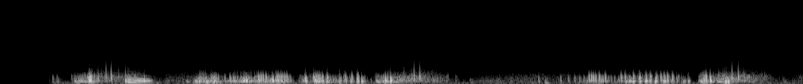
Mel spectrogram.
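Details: Child's lungs recorded with StethoMe electronic stethoscope, AI-classified: low, bubbling, gurgling coarse crackles through the breaths, pathological sounds characteristic of bronchitis and pneumonia.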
